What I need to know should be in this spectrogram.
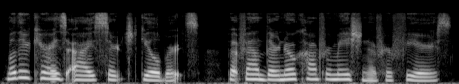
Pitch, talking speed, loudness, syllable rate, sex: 220 Hz, 170 wpm, -17 LUFS, 5.1 syllables/s, female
